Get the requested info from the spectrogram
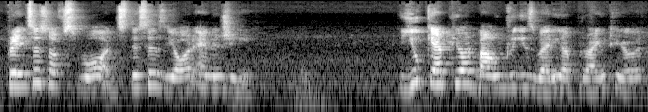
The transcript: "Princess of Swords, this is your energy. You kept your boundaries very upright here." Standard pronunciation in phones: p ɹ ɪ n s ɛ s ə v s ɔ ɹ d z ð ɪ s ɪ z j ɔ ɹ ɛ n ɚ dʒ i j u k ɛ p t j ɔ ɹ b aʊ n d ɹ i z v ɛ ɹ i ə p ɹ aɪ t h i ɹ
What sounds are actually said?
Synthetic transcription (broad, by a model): p ɹ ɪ n s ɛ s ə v s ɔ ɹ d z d ɪ s ɪ z j ɔ ɹ ɛ n ɚ dʒ i j u k ɛ p t j ɔ ɹ b aʊ n d ɹ i z v ɛ ɹ i ə p ɹ aɪ t h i ɹ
